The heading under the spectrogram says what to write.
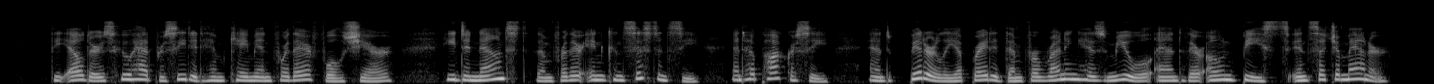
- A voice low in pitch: No, medium, 185 Hz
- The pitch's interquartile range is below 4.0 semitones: No, average, 4.3 semitones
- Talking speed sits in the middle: Yes, average, 150 wpm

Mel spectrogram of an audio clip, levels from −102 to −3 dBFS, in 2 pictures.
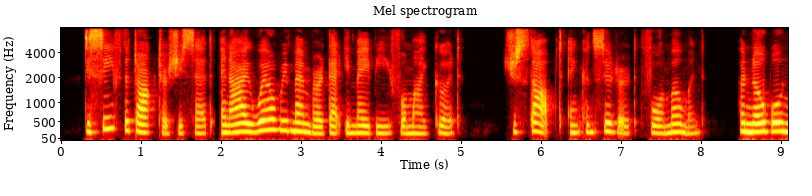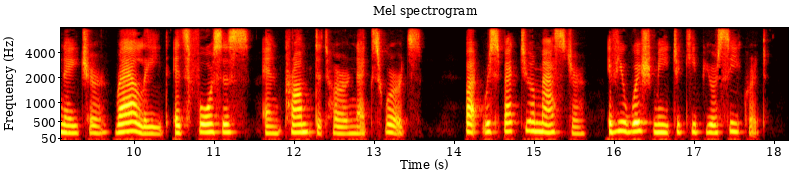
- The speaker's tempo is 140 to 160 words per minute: Yes, average, 150 wpm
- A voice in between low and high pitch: No, high, 215 Hz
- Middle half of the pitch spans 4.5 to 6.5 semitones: No, average, 3.0 semitones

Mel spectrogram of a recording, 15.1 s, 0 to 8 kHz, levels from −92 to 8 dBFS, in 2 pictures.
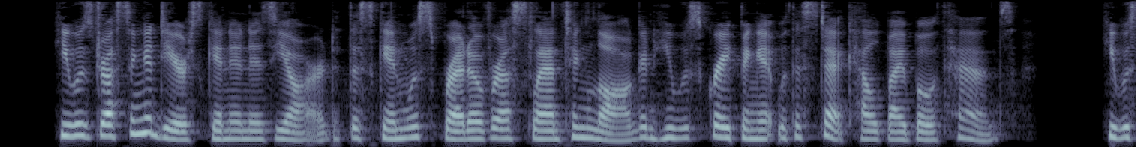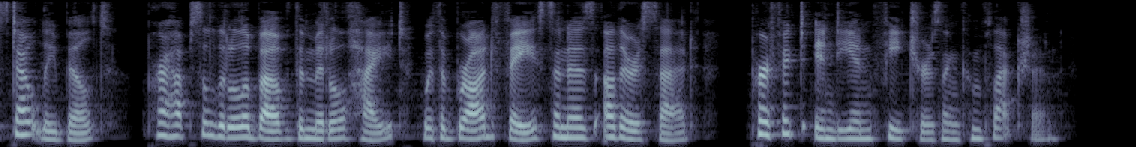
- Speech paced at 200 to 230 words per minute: Yes, fast, 205 wpm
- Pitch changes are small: No, average, 4.0 semitones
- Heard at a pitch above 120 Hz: Yes, medium, 185 Hz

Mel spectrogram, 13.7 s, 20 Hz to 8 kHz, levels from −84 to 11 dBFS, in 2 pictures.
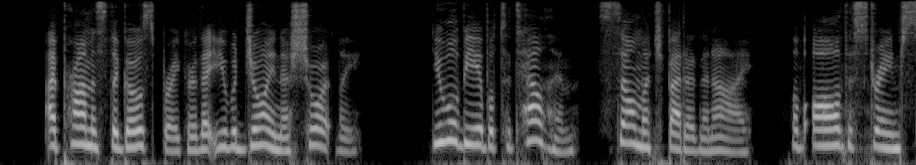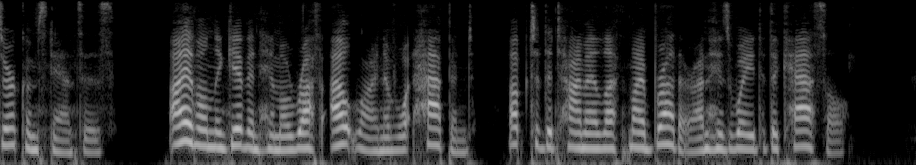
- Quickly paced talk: Yes, fast, 230 wpm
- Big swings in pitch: No, average, 4.5 semitones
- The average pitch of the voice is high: Yes, high, 235 Hz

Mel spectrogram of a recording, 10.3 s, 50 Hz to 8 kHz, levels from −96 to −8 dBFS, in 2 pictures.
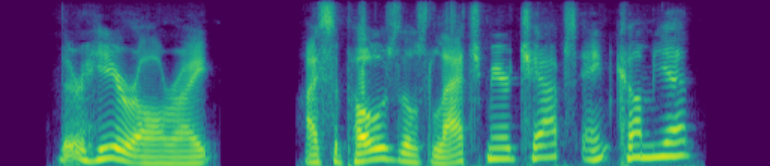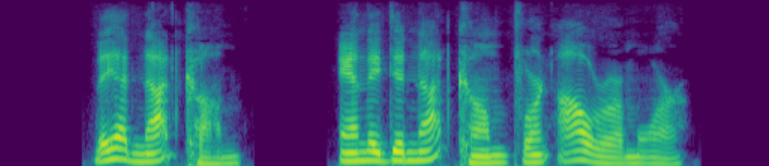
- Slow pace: No, average, 150 wpm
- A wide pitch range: Yes, wide, 7.9 semitones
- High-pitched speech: No, medium, 150 Hz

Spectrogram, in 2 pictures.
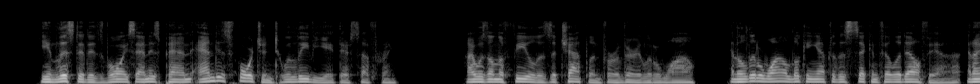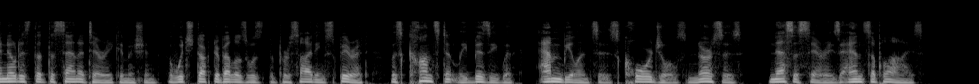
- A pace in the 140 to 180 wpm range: No, average, 190 wpm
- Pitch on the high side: No, low, 115 Hz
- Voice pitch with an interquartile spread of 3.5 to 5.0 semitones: Yes, average, 4.7 semitones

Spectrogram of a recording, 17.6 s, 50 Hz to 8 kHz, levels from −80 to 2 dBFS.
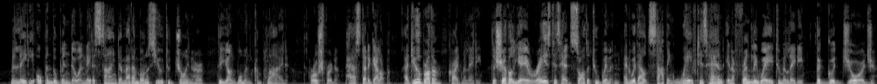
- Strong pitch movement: Yes, wide, 8.9 semitones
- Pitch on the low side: Yes, low, 100 Hz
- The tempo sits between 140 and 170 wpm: No, average, 180 wpm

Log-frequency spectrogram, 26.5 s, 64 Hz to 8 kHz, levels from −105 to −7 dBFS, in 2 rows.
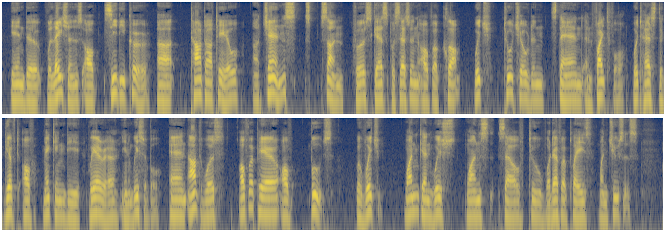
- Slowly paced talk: Yes, slow, 120 wpm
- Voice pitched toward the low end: Yes, low, 120 Hz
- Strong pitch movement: No, average, 2.7 semitones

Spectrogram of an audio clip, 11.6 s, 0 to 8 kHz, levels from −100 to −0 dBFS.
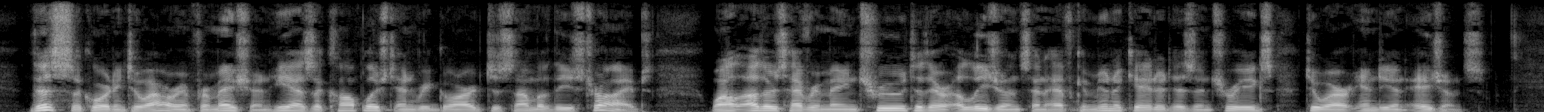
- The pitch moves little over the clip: No, average, 3.3 semitones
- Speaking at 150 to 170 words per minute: Yes, average, 165 wpm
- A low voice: Yes, low, 110 Hz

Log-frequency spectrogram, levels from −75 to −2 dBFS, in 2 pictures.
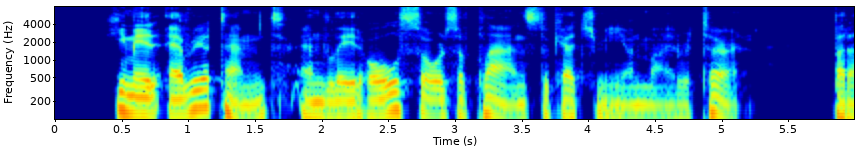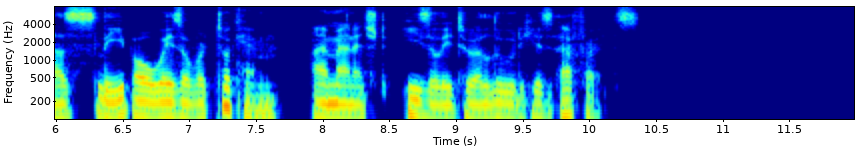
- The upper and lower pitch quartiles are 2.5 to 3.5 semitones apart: Yes, average, 3.2 semitones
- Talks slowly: No, average, 145 wpm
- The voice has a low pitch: Yes, low, 100 Hz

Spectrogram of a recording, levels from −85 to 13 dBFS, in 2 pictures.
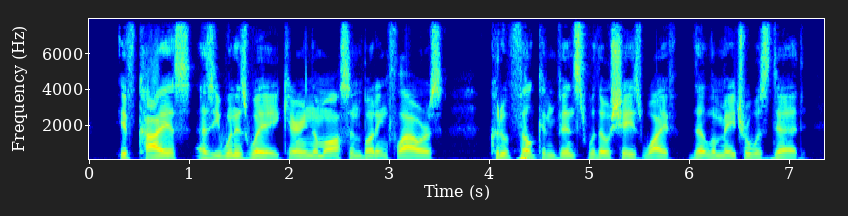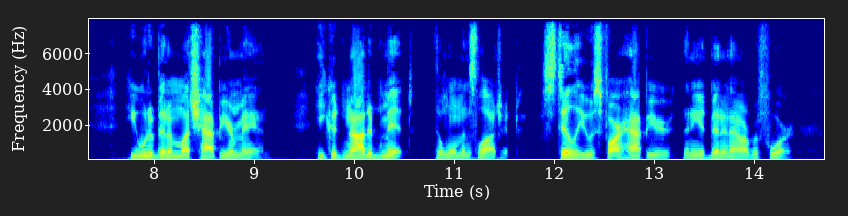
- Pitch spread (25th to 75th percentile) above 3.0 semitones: No, narrow, 2.4 semitones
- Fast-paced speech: Yes, fast, 210 wpm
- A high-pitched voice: No, low, 125 Hz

